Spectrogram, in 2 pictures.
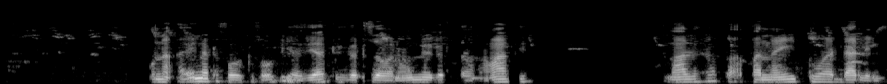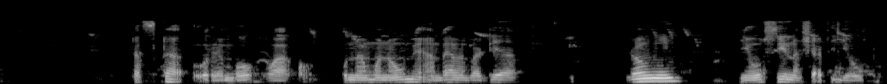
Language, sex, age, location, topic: Swahili, male, 18-24, Kisumu, finance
